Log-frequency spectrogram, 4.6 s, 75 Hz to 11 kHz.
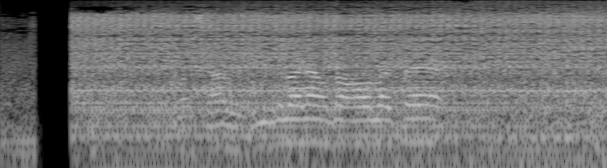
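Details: Chevrolet Lacetti 1.8 after loose drive belt was tensioned by slotting the water pump mounting and refitting the pump: steady, even idle with light regular tick and constant belt hum, no flapping or slap; healthy.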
